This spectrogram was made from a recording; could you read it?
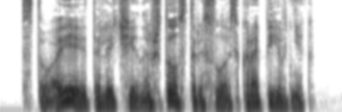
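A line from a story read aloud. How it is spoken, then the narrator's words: Hoarse, rough, mocking voice. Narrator (Russian): раздался хриплый бестелесный голос, грубый и насмешливый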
